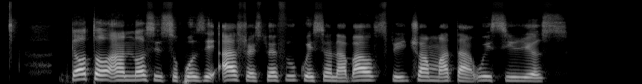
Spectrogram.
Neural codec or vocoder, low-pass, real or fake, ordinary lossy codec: autoencoder, 48 kHz, 32 numbers a frame, DAC-VAE, trained on Japanese speech; none; fake; none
